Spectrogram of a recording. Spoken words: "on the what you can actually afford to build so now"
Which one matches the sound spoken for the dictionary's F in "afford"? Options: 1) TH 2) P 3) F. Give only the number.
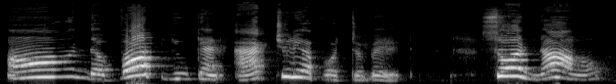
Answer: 2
